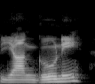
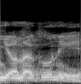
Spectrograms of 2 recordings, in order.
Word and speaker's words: Yonaguni: contact with brought up Yonguni off of Okinawa? The Yonguni, the underwater pyramids, etc.? You mean Yonaguni? Yeah, I pronounce it different, yeah.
